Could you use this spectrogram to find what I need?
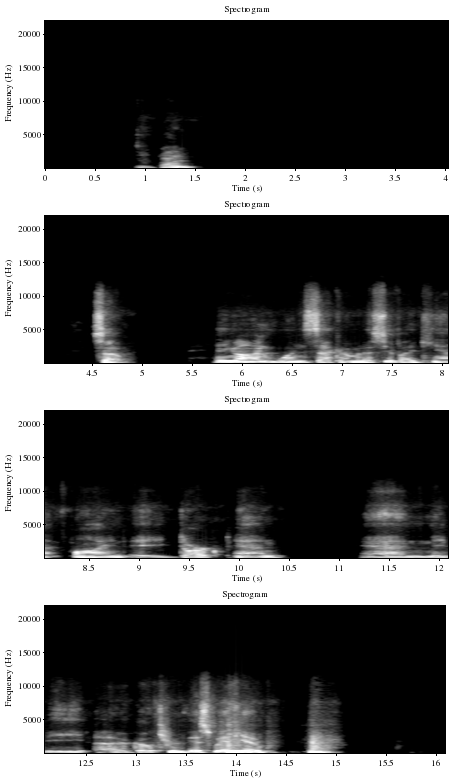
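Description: An elderly man speaks calmly through an online call.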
